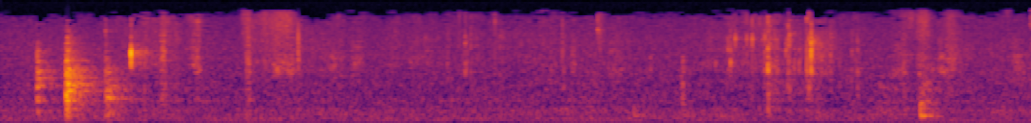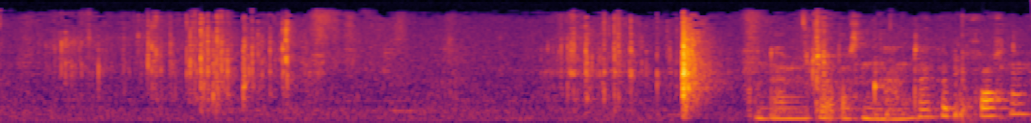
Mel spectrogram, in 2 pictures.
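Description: Pomegranate rind cracking and tearing in scattered short crackles as a pomegranate, scored around its middle, is pried apart into two halves by hand.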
